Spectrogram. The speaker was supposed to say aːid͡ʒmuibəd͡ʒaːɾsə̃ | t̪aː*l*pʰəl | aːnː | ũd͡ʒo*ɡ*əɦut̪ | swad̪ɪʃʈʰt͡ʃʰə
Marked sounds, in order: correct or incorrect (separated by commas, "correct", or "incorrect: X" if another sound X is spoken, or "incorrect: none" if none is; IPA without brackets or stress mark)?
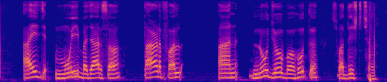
incorrect: ɽ, incorrect: b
